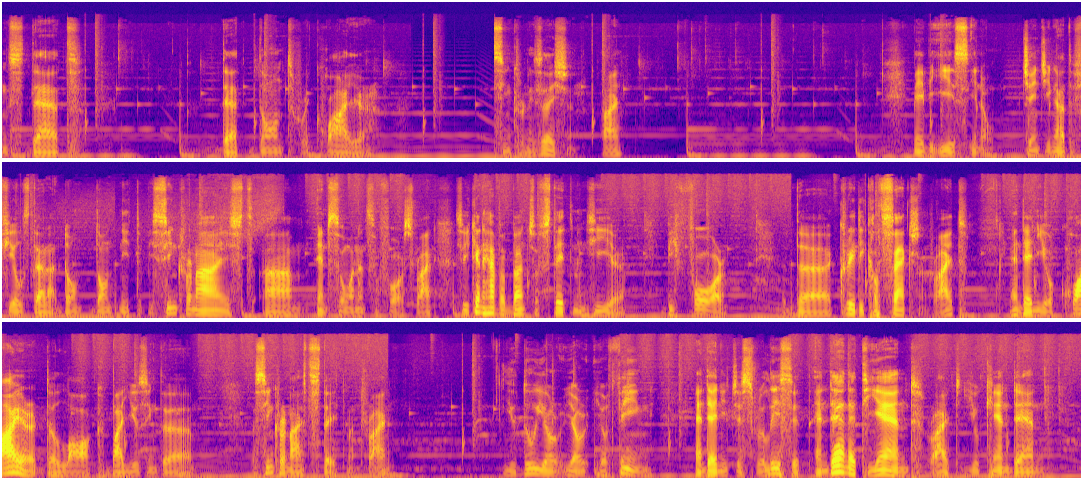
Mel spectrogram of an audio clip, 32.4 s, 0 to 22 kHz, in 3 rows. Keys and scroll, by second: 9.0 ctrl+s, 16.0 ctrl+d, 30.7 ctrl+c.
